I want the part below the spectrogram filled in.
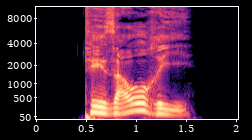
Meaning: plural of Thesaurus
- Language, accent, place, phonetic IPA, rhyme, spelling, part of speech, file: German, Germany, Berlin, [teˈzaʊ̯ʁi], -aʊ̯ʁi, Thesauri, noun, De-Thesauri.ogg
